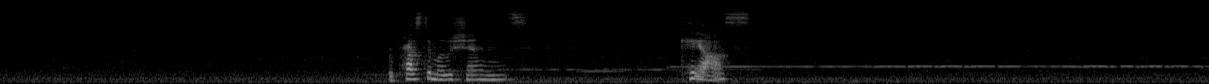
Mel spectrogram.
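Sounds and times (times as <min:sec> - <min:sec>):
faint steady tone music: 0:00.0 - 0:12.0.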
